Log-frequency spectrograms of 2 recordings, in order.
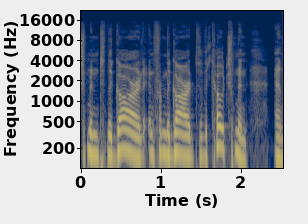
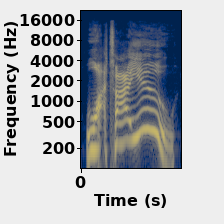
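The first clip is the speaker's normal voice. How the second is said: slow, raised challenge; guard's retort; 6 semitones higher, much slower than usual. A narrator's reading. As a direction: demand who goes there. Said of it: "the guard retorted".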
